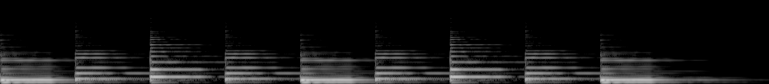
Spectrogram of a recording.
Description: a flat 6

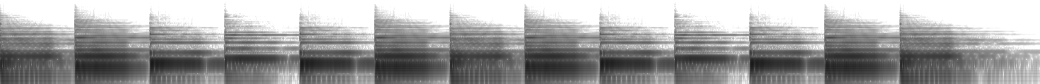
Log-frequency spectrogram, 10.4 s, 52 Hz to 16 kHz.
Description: b flat maj7

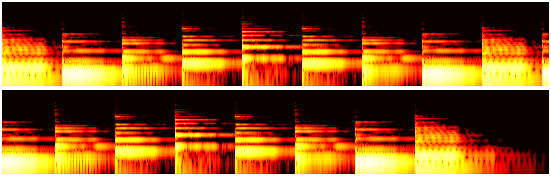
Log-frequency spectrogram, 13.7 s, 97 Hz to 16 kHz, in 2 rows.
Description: b flat 9, chords

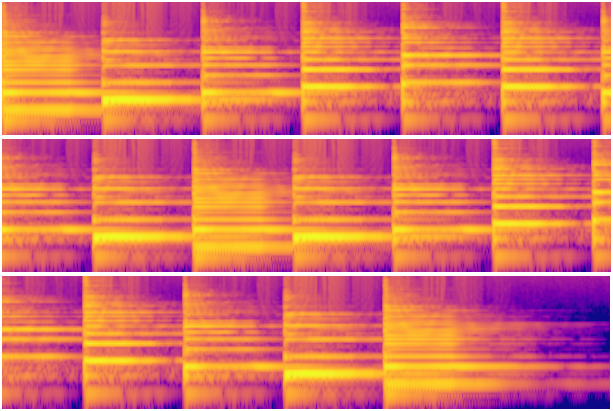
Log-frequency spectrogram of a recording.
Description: d flat maj, chords

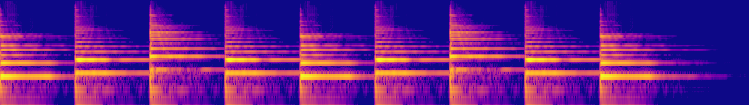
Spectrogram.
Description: g dim, chords

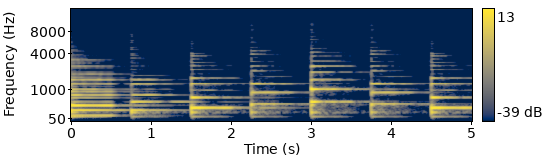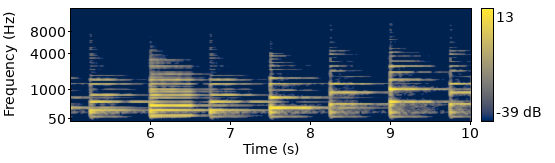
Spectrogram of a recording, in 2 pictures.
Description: c 6, chords

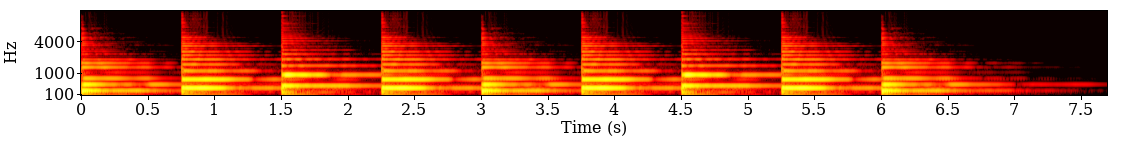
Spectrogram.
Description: c sharp 6 9, chords

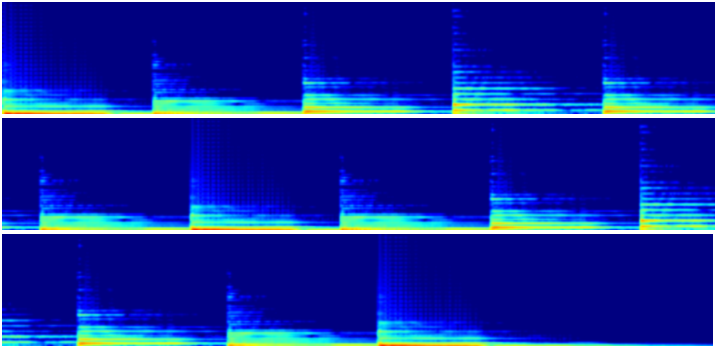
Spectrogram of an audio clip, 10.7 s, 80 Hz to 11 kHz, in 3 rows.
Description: a sharp 6 9, chords

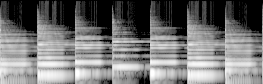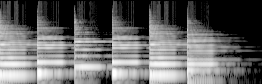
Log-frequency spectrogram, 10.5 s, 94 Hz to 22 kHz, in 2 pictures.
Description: b flat 9, chords

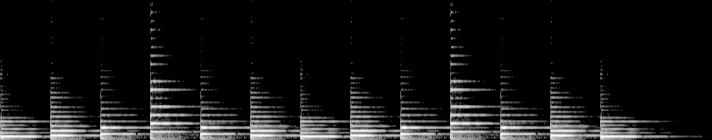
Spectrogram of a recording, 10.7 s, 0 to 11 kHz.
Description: d 6 9

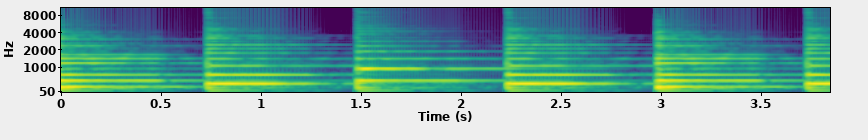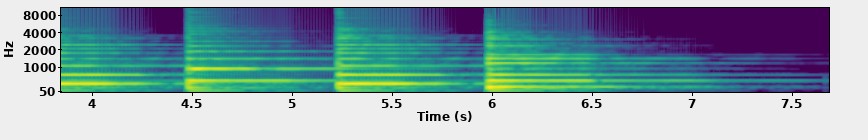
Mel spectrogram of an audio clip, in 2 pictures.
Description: b flat 9, chords

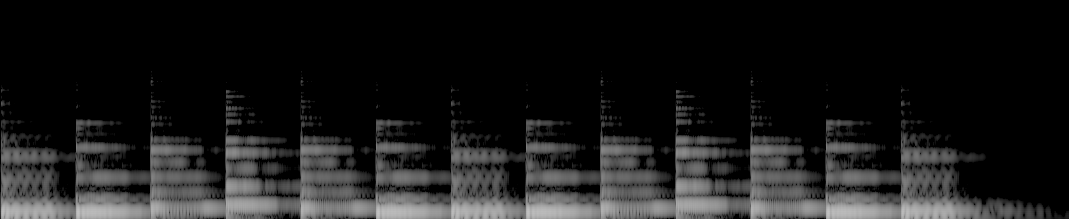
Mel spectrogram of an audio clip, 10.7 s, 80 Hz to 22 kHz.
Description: a maj7, chords

